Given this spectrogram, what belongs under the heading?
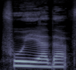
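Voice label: "fuiat", Sardinian, female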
